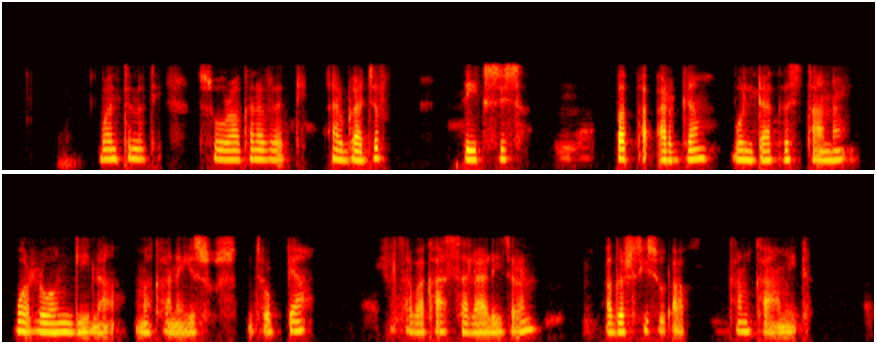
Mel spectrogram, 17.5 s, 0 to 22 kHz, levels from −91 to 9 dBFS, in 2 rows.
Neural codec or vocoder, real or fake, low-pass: codec, 16 kHz, 0.8 kbps, ZipCodec; fake; 5.4 kHz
